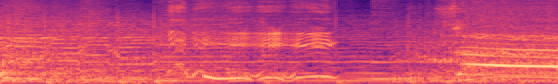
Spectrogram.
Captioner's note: giggles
